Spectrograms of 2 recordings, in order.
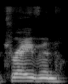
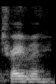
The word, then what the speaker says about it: Trevin: Trevin. Welcome into the show, man. How you doing? I'm doing good and you said Trevin, it's Trevin.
